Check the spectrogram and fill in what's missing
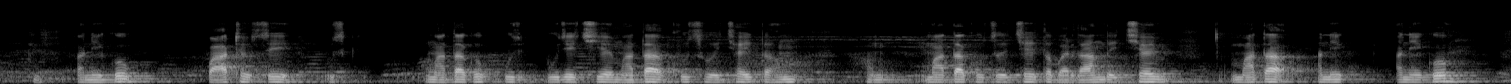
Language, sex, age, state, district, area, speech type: Maithili, male, 18-30, Bihar, Samastipur, rural, spontaneous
